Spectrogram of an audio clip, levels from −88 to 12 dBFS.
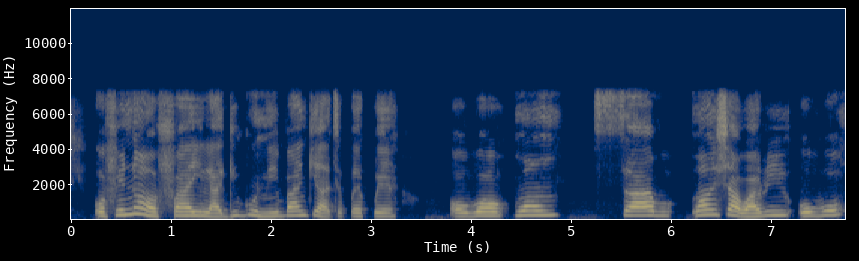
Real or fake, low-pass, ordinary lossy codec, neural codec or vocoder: fake; 7.2 kHz; none; codec, 16 kHz, 4 kbps, FunCodec, trained on Chinese and English, 50 frames a second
